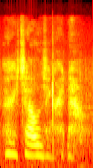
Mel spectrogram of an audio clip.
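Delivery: out of breath, breathy words; breathless from the climb; gasping between phrases. Real, not acted. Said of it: "And I'm out of breath".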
